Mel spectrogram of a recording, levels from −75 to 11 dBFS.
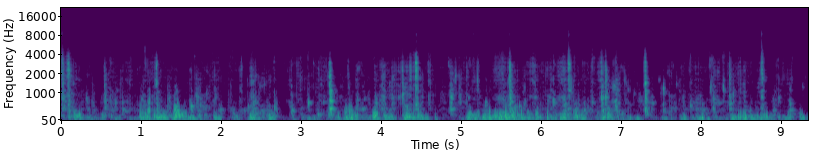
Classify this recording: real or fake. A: fake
